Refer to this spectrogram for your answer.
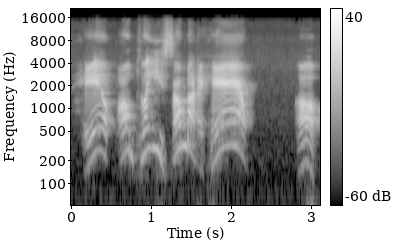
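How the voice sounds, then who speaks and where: A put-on character voice, female-sounding and raspy, high-pitched and very slow, with a Southern accent. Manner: desperate, calling for help.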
